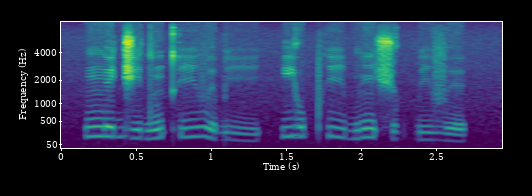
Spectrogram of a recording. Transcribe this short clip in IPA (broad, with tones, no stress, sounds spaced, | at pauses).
ŋ e˦ d͡ʒ i˨ d ũ˦ kʼ iː˦ β ɪ˨ ɓ iː˨ | j ʊ˦ pʰ i˦˨ b ĩ˦˨ ʃ ʊ˨ k͡p i˨ v ɪ˨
